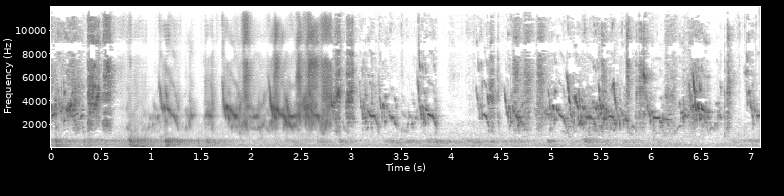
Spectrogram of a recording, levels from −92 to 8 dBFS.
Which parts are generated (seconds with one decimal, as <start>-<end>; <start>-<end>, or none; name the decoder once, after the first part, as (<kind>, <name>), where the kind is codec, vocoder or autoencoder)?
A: 0.7-2.8 (vocoder, Vocos)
